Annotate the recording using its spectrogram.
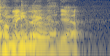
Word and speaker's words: Kuminga: Kuminga.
